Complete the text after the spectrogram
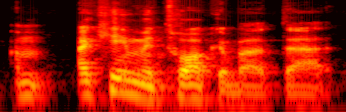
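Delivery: ordinary delivery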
